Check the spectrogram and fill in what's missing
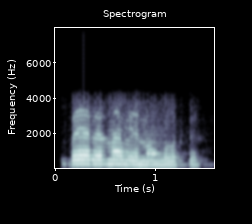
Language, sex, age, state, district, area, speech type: Tamil, female, 30-45, Tamil Nadu, Tirupattur, rural, conversation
